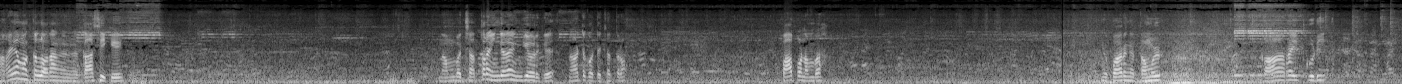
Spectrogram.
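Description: A man talks loudly close by.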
